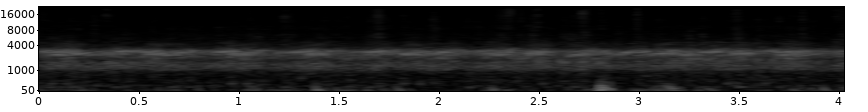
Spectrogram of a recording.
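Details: Many frogs croak together through a rainy rural night, a thick steady trilling chorus without gaps, accompanied by drizzle and a few dull low knocks.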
